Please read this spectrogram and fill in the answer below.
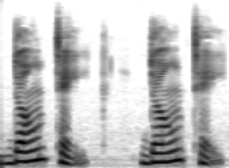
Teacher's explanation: entre don't e o take, só um T aparece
